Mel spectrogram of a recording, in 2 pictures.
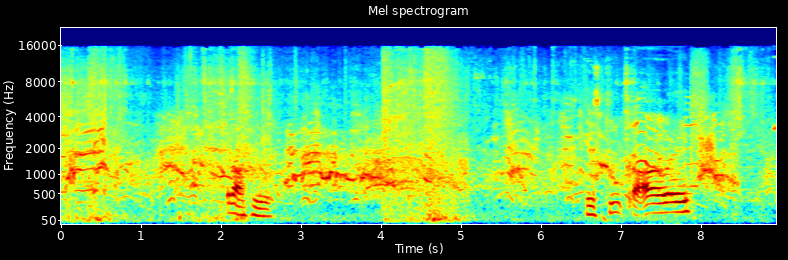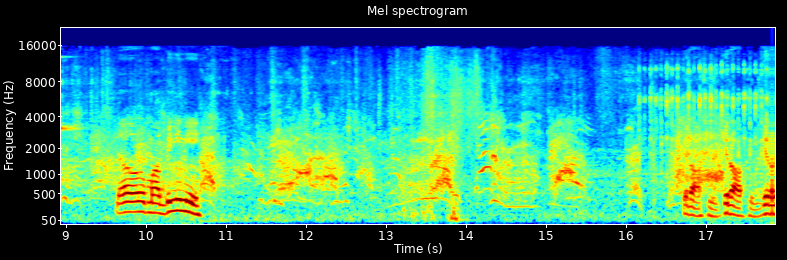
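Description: A young man shouts in panic.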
